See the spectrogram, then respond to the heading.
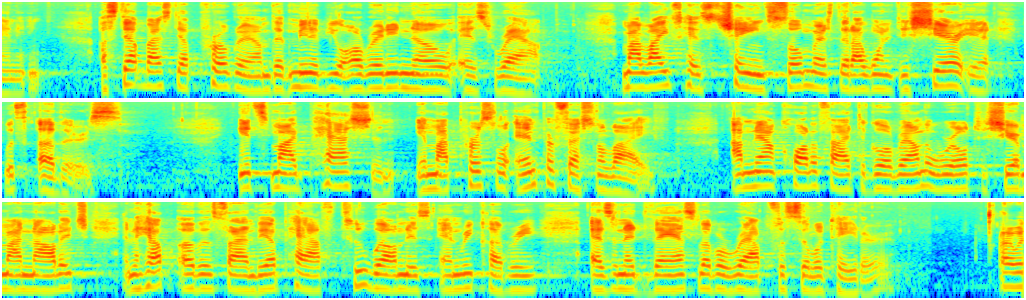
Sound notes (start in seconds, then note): none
